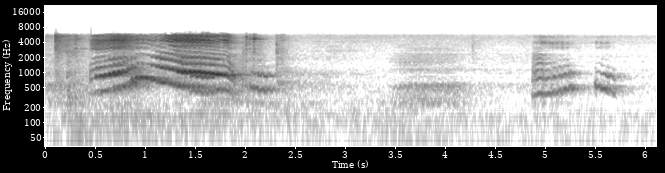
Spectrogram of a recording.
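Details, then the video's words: Cockatiel call slowed into slow motion: a drawn-out, deep, wavering cry rising then sliding down across the first two seconds, a quiet gap, then two short lower calls near the end. "Cockatiel sound 👻👻in slow motion"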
